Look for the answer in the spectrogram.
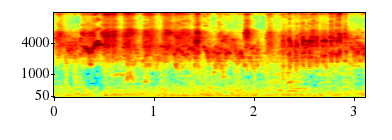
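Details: Short burst of budgerigar chatter: sharp whistled squeaks over a crowded bed of fast, scratchy chirps.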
